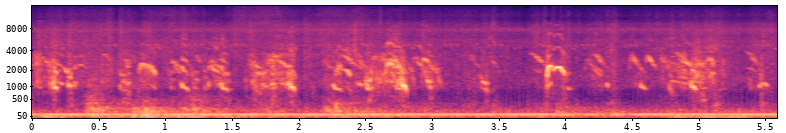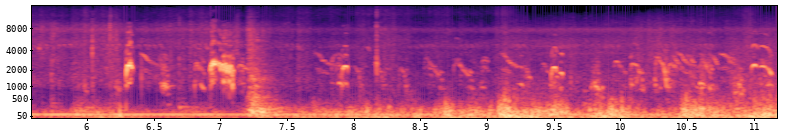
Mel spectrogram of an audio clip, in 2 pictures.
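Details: Jumbo Cornish Cross broilers aged 44 days, raised for meat; scattered sharp chirps and peeps from many birds, a constant low hum that stops midway, then rustling noise.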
